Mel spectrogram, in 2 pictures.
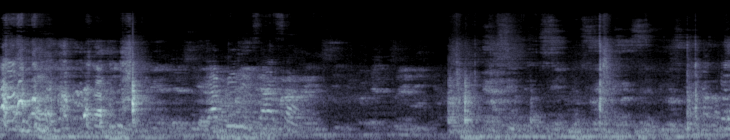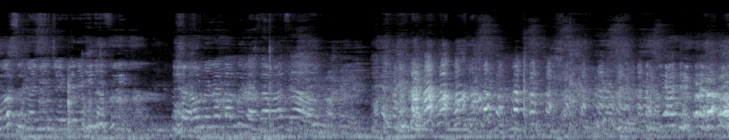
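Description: A young woman talks and laughs with animation nearby.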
